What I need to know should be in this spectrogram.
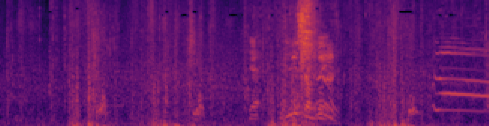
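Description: Swords swing and clash in a video game.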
